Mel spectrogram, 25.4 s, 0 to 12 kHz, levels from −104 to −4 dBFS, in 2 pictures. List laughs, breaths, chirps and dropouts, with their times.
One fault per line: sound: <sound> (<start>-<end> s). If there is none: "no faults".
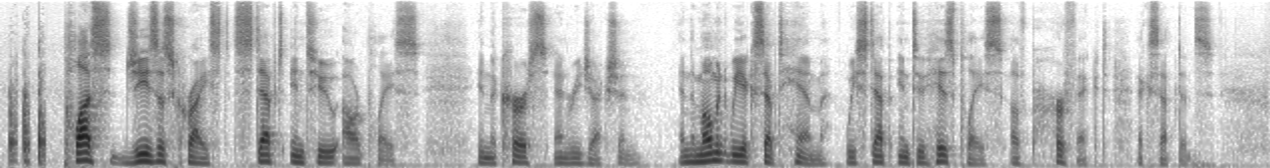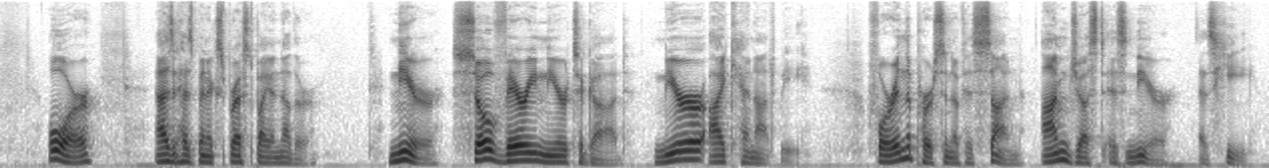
sound: thud (0.1-0.5 s)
